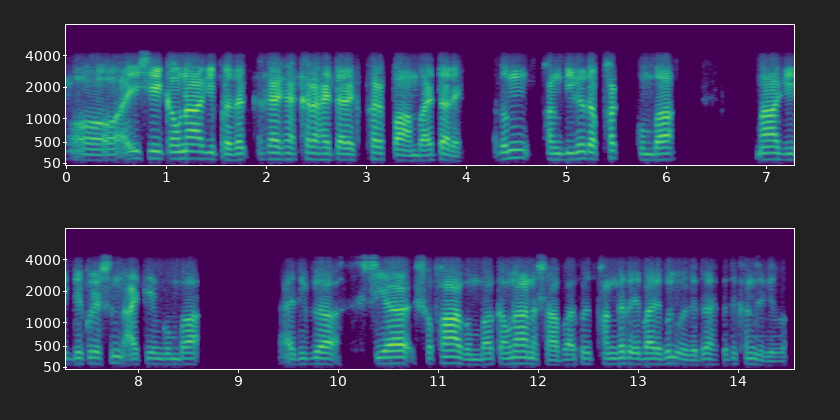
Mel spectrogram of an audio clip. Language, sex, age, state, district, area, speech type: Manipuri, male, 45-60, Manipur, Churachandpur, rural, conversation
